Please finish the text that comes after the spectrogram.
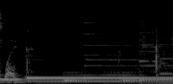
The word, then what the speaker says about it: SLQ: The Navy SLQ is pronounced slick.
